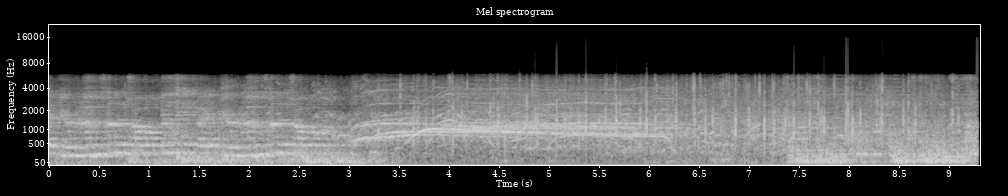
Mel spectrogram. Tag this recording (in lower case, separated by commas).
cheering, crowd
